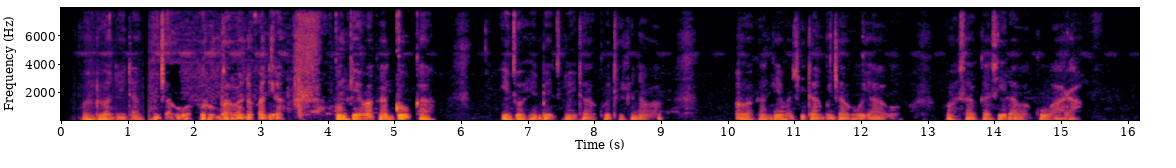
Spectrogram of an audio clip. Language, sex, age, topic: Ndau, male, 25-35, health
